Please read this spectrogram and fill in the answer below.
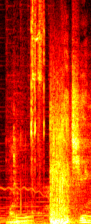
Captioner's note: sound of a coin drop, followed by flatulence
